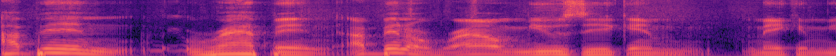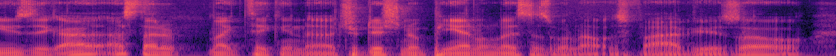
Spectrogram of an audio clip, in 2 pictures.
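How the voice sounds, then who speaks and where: This man has a normal speaking voice pitched fairly low, with lively intonation. He talks at a moderate pace with hardly any pauses. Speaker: podcast guest. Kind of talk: casual chat.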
